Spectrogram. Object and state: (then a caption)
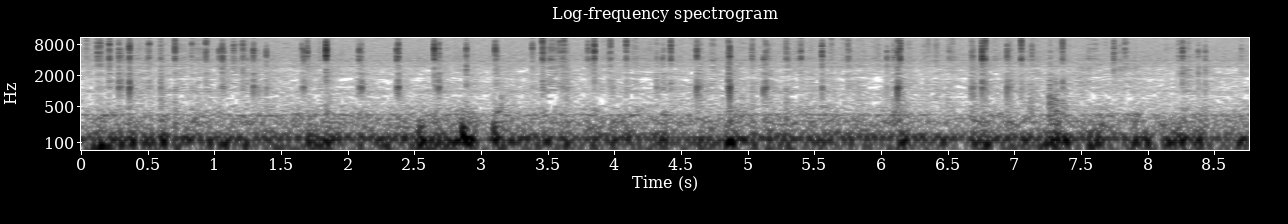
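Plastic figurine tapped with nails. Long acrylic nails tap and scratch all over a small, solid, painted PVC Anger figurine on a round plastic base. The result is a rapid, dense patter of crisp, dry clicks and scraping with bright high-end detail over a steady low rumble.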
